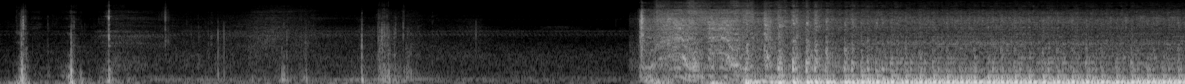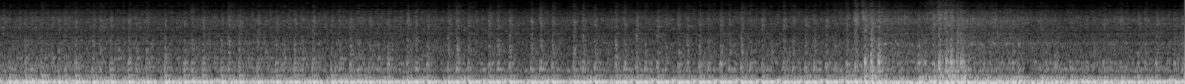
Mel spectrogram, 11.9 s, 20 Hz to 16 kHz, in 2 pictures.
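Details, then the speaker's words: 2011 Harley CVO Road Glide after catalytic converter gutted, baffles previously removed: V-twin fires and settles into a loud, deep, lumpy idle with hard exhaust bark; loud open exhaust at idle. "now remember I took the baffles out of there originally so it doesn't have any baffles at all in it so I'll set you down on the ground and we'll fire it up"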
